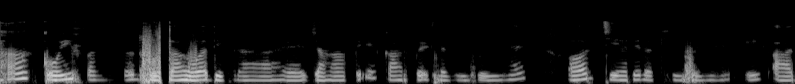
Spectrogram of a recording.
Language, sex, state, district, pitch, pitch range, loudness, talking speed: Hindi, female, Bihar, Sitamarhi, 200 Hz, 195-215 Hz, -22 LUFS, 160 wpm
